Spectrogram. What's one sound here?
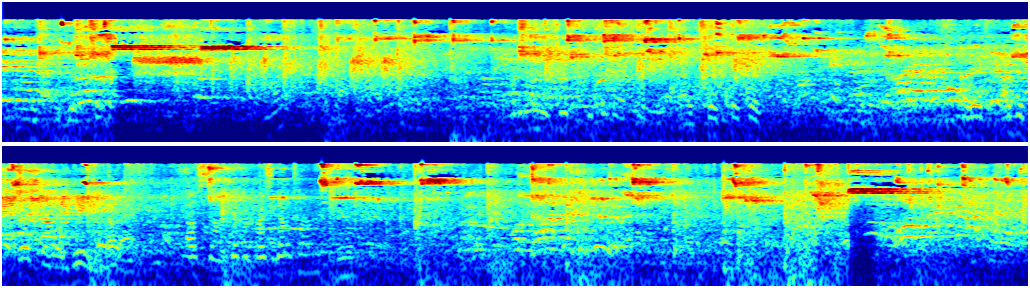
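A referee's whistle blows shrilly.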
